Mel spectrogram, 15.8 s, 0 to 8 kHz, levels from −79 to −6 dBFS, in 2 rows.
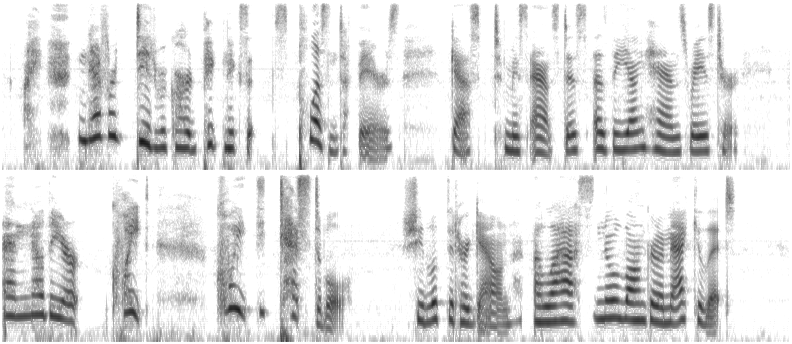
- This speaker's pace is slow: Yes, slow, 125 wpm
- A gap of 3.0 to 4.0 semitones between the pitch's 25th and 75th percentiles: No, average, 4.9 semitones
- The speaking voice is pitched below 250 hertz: No, very high, 275 Hz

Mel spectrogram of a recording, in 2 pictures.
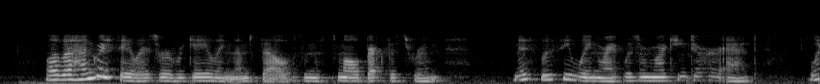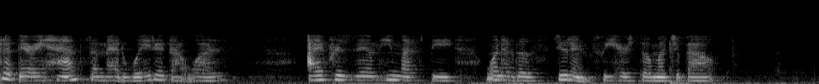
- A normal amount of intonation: Yes, average, 3.6 semitones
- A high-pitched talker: No, medium, 170 Hz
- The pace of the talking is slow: No, average, 155 wpm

